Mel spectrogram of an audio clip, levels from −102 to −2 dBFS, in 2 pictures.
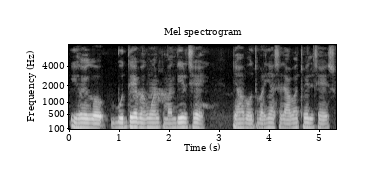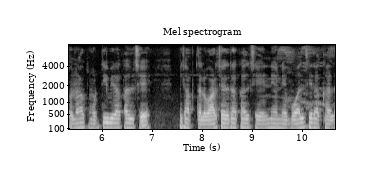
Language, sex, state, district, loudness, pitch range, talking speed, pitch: Maithili, male, Bihar, Begusarai, -28 LUFS, 110-125 Hz, 170 wpm, 120 Hz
